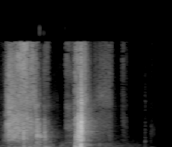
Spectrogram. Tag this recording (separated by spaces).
turn sheet paper movement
